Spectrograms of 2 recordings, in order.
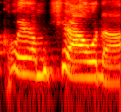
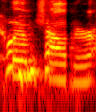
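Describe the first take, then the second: First: Soft Boston "chowder", dropping the final R; Boston accent. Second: "chowder" with the final R sounded; every syllable pronounced. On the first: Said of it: "They want you to say clam chowder". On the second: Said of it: "I pronounce every syll-, syllable". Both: Shown as a demonstration.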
